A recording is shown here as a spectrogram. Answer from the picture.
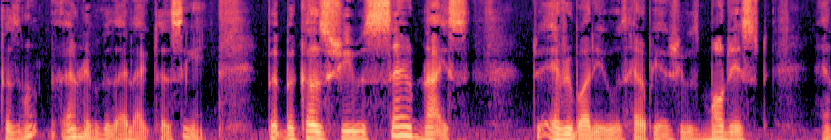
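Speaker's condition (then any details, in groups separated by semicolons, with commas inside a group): Muscular dystrophy; progressive, wheelchair user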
